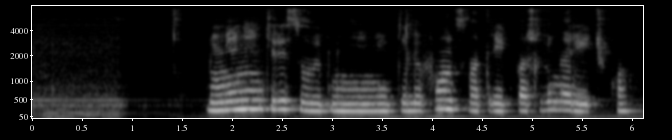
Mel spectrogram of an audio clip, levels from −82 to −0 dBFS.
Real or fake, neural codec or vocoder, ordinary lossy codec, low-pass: fake; codec, 44.1 kHz, 7.8 kbps, Pupu-Codec; none; 7.2 kHz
